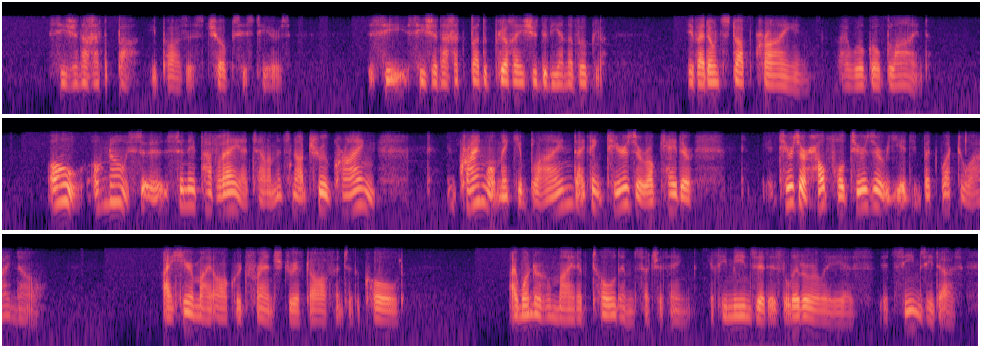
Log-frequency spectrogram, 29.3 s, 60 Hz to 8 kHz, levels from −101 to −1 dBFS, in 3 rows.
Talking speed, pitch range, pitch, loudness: 195 wpm, 110-150 Hz, 120 Hz, -31 LUFS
